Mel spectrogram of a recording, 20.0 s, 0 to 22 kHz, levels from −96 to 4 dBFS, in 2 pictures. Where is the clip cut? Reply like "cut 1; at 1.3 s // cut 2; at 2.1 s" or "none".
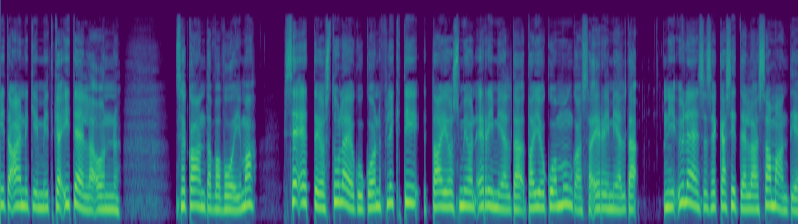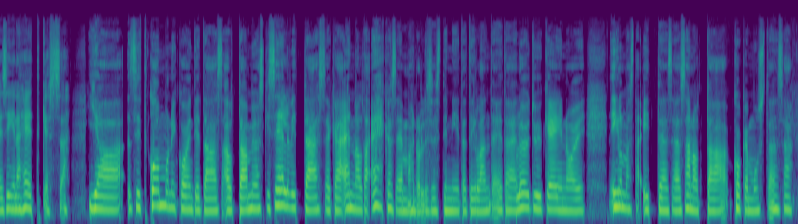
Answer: cut 1; at 11.0 s // cut 2; at 16.4 s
